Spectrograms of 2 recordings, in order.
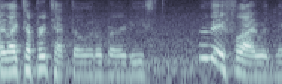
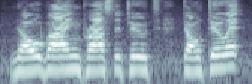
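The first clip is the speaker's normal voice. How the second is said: yelled warning; 3 semitones higher, 9 dB louder than usual. Real, not acted. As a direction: bellow the command at the viewers. Streamer yelling warning at viewers.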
